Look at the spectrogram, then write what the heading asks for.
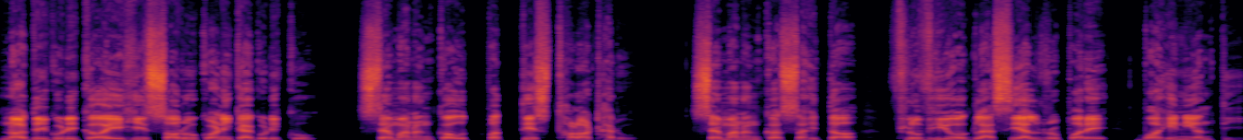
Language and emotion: Odia, neutral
